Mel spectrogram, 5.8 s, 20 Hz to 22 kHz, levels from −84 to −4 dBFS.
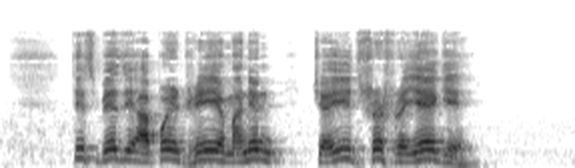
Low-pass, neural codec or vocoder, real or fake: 10.8 kHz; none; real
